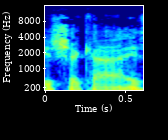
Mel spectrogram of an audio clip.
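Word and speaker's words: Xhekaj: um up so Arbor chakai looks like Chicago but I've heard all the announcers pronounce his name and they all say shakai so I guess that's how you pronounce it um up and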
